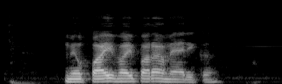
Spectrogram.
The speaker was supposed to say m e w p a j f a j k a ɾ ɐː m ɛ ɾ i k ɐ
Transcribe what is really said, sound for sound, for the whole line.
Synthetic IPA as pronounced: m e w p a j v a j p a ɾ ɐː m ɛ ɾ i k ɐ

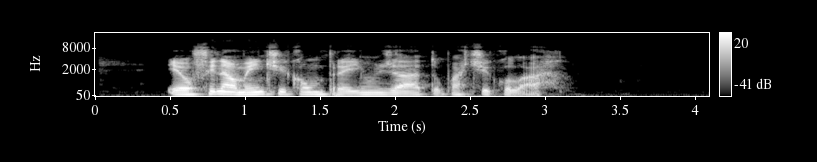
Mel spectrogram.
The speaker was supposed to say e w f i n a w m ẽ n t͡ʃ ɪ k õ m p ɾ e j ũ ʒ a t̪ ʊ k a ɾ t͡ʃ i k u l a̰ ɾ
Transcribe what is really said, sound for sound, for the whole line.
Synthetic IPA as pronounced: e w f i n a w m ẽ n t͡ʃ ɪ k õ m p ɾ e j ũ ʒ a t̪ ʊ p a ɾ t͡ʃ i k u l a̰ ɾ

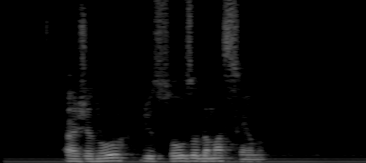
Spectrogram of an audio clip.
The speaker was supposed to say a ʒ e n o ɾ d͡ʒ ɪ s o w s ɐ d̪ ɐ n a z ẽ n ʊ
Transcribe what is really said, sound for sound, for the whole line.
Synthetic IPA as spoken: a ʒ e n o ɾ d͡ʒ ɪ s o w z ɐ d̪ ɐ m a s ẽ n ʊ

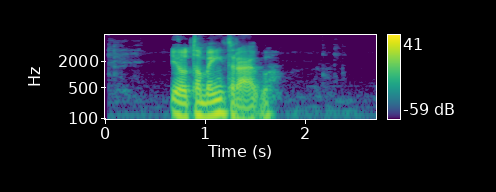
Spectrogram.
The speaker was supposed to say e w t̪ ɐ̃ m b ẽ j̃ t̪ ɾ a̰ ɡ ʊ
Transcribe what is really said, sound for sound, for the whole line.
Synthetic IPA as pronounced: e w t̪ ɐ̃ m b ẽ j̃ t̪ ɾ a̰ ɡ ʊ

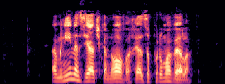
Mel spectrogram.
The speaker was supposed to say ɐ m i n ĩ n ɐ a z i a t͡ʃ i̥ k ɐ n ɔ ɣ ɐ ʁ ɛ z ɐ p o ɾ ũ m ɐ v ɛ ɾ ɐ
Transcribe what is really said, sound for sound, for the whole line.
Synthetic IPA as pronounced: ɐ m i n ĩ n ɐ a z i a t͡ʃ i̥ k ɐ n ɔ v ɐ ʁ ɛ z ɐ p o ɾ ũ m ɐ v ɛ l ɐ

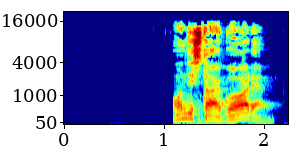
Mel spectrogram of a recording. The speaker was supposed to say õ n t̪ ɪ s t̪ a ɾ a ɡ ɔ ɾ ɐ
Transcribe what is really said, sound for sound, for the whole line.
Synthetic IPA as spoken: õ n d̪ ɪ s t̪ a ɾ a ɡ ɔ ɾ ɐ

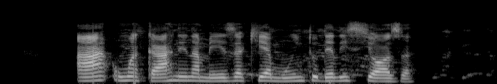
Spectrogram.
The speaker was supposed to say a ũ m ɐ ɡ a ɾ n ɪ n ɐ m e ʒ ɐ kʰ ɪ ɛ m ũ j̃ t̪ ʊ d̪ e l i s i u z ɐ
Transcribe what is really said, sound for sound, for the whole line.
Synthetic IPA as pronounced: a ũ m ɐ k a ɾ n ɪ n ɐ m e z ɐ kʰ ɪ ɛ m ũ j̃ t̪ ʊ d̪ e l i s i ɔ z ɐ

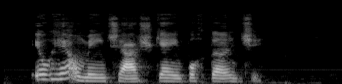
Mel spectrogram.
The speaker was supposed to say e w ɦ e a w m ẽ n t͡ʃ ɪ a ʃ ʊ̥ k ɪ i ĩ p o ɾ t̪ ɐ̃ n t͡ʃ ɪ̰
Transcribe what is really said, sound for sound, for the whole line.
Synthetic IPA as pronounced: e w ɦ e a w m ẽ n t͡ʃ ɪ a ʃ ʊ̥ k ɪ ɛ ĩ p o ɾ t̪ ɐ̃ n t͡ʃ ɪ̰

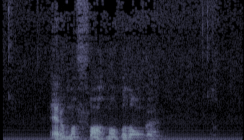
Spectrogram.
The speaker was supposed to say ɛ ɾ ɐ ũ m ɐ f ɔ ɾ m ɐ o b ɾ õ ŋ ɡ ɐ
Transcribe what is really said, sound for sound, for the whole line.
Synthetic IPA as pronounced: ɛ ɾ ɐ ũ m ɐ f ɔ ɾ m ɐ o b l õ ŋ ɡ ɐ

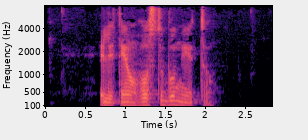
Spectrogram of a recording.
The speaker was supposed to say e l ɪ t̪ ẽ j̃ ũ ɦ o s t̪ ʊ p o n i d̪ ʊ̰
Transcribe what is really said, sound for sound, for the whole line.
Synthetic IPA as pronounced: e l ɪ t̪ ẽ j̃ ũ ɦ o s t̪ ʊ b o n i t̪ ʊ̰

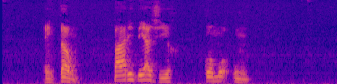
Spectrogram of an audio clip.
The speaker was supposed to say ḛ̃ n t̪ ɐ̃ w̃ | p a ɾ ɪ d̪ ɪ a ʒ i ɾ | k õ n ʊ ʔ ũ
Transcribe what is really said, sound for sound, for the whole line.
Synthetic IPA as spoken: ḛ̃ n t̪ ɐ̃ w̃ | p a ɾ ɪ d̪ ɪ a ʒ i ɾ | k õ m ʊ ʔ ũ

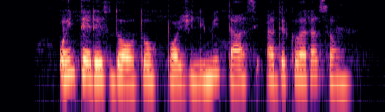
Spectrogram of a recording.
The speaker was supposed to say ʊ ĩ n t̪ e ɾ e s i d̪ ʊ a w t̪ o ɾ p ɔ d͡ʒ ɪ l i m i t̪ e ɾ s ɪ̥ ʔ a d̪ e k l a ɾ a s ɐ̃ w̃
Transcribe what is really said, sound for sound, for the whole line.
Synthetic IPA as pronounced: ʊ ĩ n t̪ e ɾ e s ɪ d̪ ʊ a w t̪ o ɾ p ɔ d͡ʒ ɪ l i m i t̪ a ɾ s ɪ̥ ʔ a d̪ e k l a ɾ a s ɐ̃ w̃

